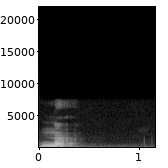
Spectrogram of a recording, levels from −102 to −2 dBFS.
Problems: none marked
